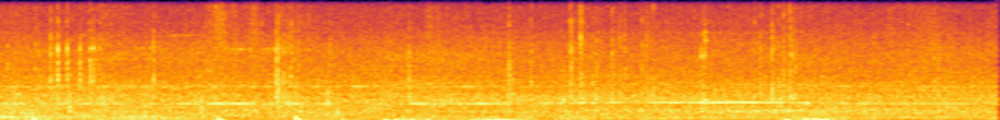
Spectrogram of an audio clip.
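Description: Faint, steady background noise with a low, constant hum running through it and no distinct events.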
